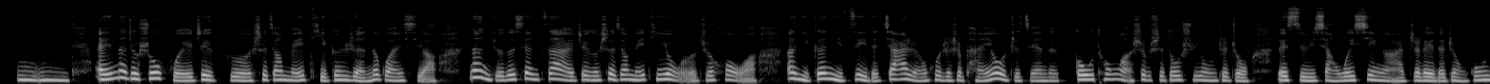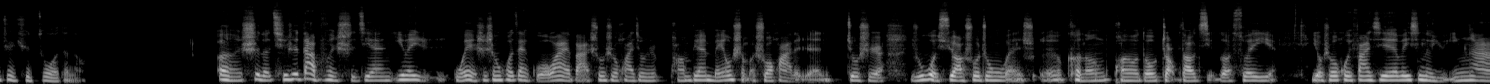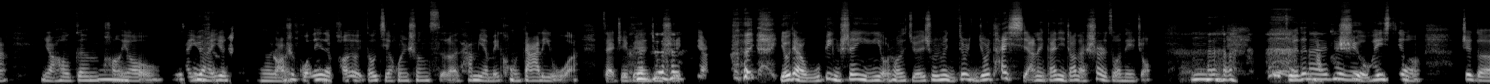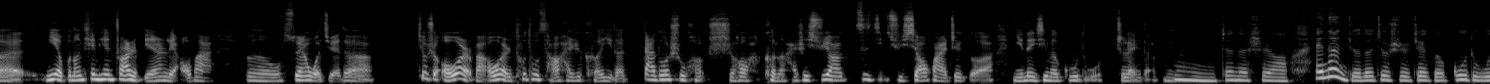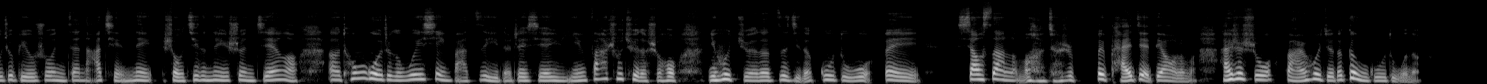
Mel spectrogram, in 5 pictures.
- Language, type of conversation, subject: Chinese, podcast, 你觉得社交媒体让人更孤独还是更亲近？
- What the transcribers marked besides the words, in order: "在" said as "载"; chuckle; laugh; laugh; joyful: "呃，这个"; "信" said as "性"; laugh; laughing while speaking: "就是"; stressed: "更"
